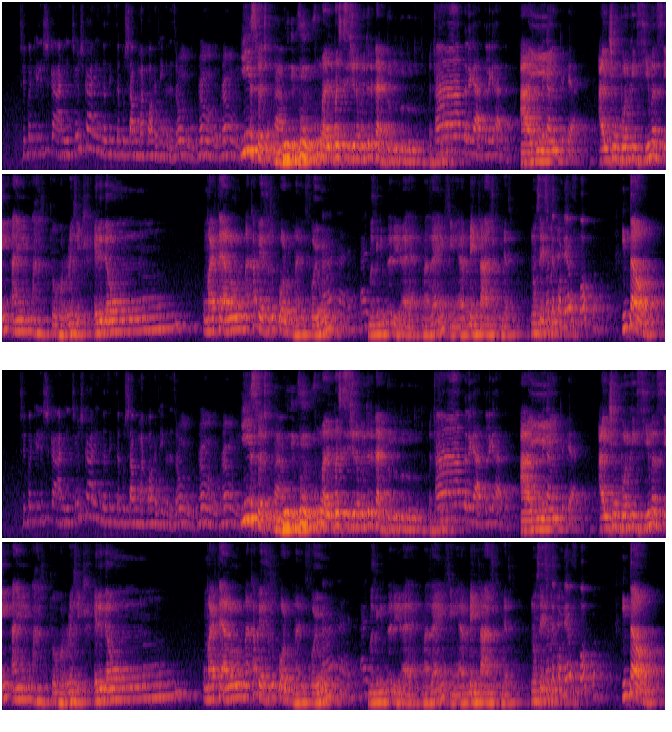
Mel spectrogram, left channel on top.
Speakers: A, on the left (about 75°); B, on the left (about 15°).
A: tipo aqueles carrinhos. Tinha uns carrinhos assim que você puxava uma cordinha e fazia zum, zum, zum.
B: Isso,
A: Aí depois
B: é tipo
A: andava.
B: um vum, vum, vum. Aí depois que se gira muito, ele pega. Tu, tu, tu, tu, tu. tu. É tipo...
A: Ah, tô ligado, tô ligado.
B: Aí,
A: Tô ligada no que que é.
B: aí tinha um porco em cima, assim. Aí ele me... Ai, que horror. Mas, Enfim, ele deu um... um martelo na cabeça do porco, né? E foi um
A: Ai, tadinho.
B: Uma gritaria, é. Mas é, enfim, é bem trágico mesmo. Não sei se
A: Você
B: você.
A: comeu esse porco?
B: Então,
